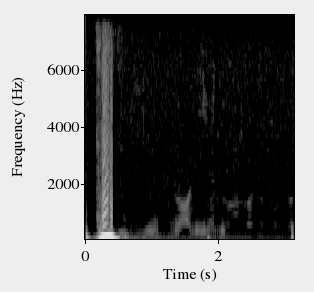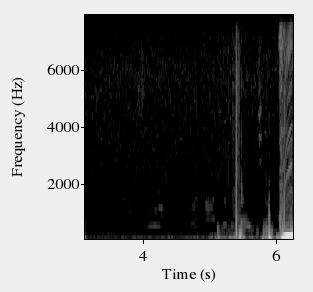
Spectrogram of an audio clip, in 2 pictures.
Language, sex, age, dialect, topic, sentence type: Maithili, male, 25-30, Bajjika, banking, statement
